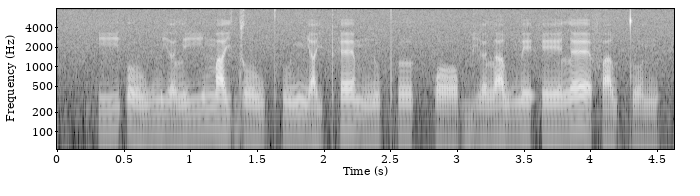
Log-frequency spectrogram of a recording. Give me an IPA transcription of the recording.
ʔ iː˧˥ ʔ oː˩˧ w m i˧˩ ə̯ l iː˧˥ m a˧ j d oː˩˧ w pʰ u˩˧ ɲ a˩ j pʰ ɛː˥˨ m n u˧ pʰ ɤː˧ k̚ f ɔː˩˧ b i˩ ə̯ l a˧ w m e˧ ʔ eː˧ l ɛː˥˨ f a˩ w t̪ o˩ n

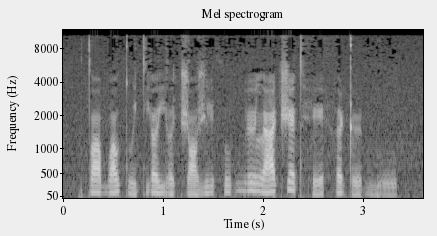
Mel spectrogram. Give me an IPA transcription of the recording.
t̪ ɒ˧ b ɒ˧˥ tʷ i˩ tʲ ɒ˧ j ə˩ t͡ʃ ɒ˩ ʒ i˧ θ u˧˥ ɡ͡b ø˥ l a˧˥ t͡ʃ ɛ˥ t h e˩˧ h ə˧ ʈ ø˩˧ ɡ͡b u˩

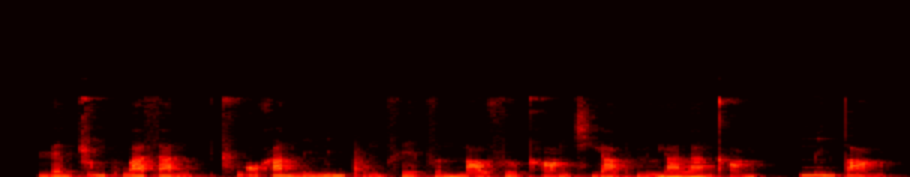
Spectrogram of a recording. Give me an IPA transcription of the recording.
ɥ ɛ˨˩ n ʈ͡ʂ ʊ˥˧ ŋ pʰ w ä˥˧ s a˥˩ n | ʈ͡ʂʰ w ɔ˥˧ x a˥˩ n n̪ i˧˥ n̪ i˥ ŋ pʰ ʊ˨˩ ŋ t͡sʰ e˥˩ ɪ̯ t͡s ə˨˩ n n̪ ɑ˥ ʊ̯ s ɹ̩˥ kʰ ɑ˥˧ ŋ t͡ɕʰ j ä˥˧ pʰ y˥˩ l j ä˨˩ l a˧˥ n kʰ ɑ˧ ŋ | n̪ i˥˧ n t̪ ɑ˥˩ ŋ

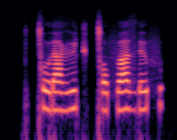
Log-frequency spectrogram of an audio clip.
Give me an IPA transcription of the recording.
ǀ o ɾ a ɣ ʏ t͡ʃ ǀ ɔ f a z ɾ ɘ f

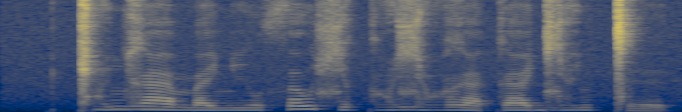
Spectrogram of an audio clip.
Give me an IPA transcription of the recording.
ǁ ɑ̤˦ ʎ ɣ æ˦˨ m æ˨ ʎ i˨ u̯ θ ə˦ u̯ ɕ ə˨ k ɑ̤˦ ʑ ɑ̤˦ ɣ æ˨ k æ˦ d͡ʑ æ̤˦ ʎ ǀ ɪ˨

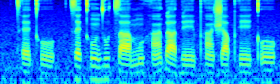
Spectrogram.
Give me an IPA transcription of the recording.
tʰ ɛ˨ kʰ o˨ | t͡s ɛ˦ kʰ ũ˦ d u˦ t͡s aː˨ m ũ˨ h ã˨˦ ɗ a˨ ɗ eː˨ pʰ ã˨ ʃ a˨ pʰ eː˨ kʼ o˦

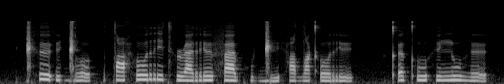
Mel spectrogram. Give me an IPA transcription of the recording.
ǁʰ ø ʔ y ɡ͡ǁ o | tˤ y h o r i tʰ ɹ a r ø f a kʷʰ ə ɡ͡ǁ y h ø dˤ œ kʼ o r y | kʼ œ kʼ u h y n u ɦ ø

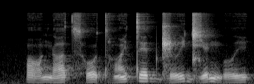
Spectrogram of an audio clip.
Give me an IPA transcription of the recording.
ɑ˧˩˧ ŋ a˩˧ t͡sʰ o˩˧˩ dʱ ɑ̃˩˥ i̯ t e˦ d ɖ͡ʐ ɯ˩˥ i̯ d͡ʑ e˩˥ ŋ ʊ˩˧ i̯

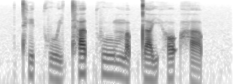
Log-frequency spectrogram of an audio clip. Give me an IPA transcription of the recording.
tʰ i˨˩ t̚ f uː˩˦ j tʰ a˦˥ t̚ f uː˧ m a˨˩ p̚ t a˧ j h ɔ˦˥ ʔ h a˨˩ p̚

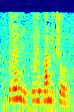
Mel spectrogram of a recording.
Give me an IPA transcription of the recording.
v ɛ n i | v e b a mʲ ɛ t͡ʃ o

